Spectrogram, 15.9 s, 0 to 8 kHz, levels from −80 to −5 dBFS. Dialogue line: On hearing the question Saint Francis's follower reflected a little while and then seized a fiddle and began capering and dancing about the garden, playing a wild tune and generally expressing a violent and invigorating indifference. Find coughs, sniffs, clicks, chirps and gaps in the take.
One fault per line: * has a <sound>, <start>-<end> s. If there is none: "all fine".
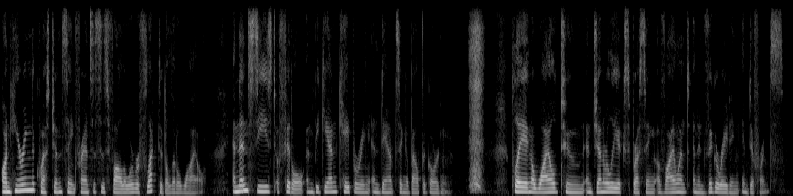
* has a sniff, 9.3-9.7 s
